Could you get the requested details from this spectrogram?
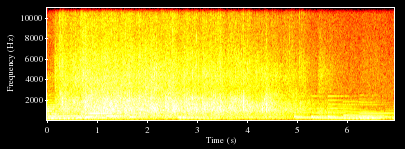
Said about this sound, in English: Uh, give the Lord a clap.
